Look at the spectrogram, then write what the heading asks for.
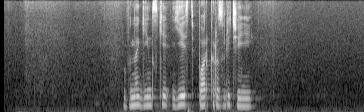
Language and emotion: Russian, neutral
